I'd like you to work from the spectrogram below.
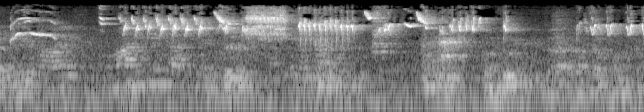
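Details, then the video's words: Female European goldfinch, also called Saira, singing: a lively, high twittering run of quick tinkling notes, buzzy trills and brief whistled slurs, continuing almost without pause. "European Lady Goldfinch or Saira Bird Singing"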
